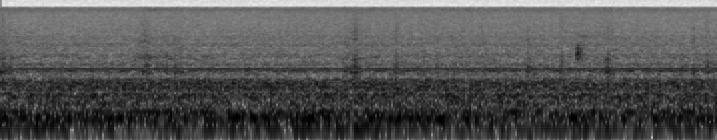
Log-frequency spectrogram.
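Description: Low, droning menu music plays softly from a television.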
